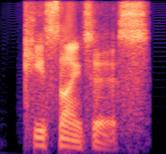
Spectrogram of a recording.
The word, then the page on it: caecitis: British English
